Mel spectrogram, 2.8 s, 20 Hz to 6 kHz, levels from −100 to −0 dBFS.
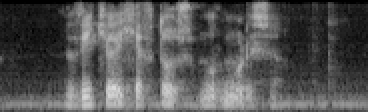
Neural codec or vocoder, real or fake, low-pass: vocoder, 22.05 kHz, 80 mel bands, HiFi-GAN; fake; 5.4 kHz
